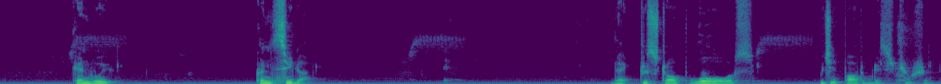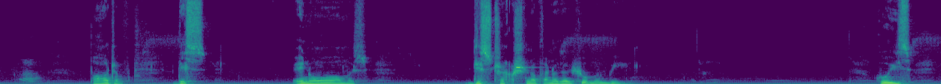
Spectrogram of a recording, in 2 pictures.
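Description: An elderly man speaks slowly and calmly, close by, with long pauses.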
